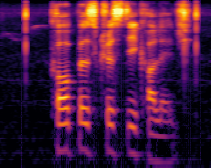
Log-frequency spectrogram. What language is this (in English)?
English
